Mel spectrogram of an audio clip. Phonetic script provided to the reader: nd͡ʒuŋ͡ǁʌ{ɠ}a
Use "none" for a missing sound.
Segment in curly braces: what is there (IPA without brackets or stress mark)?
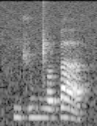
ɠ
